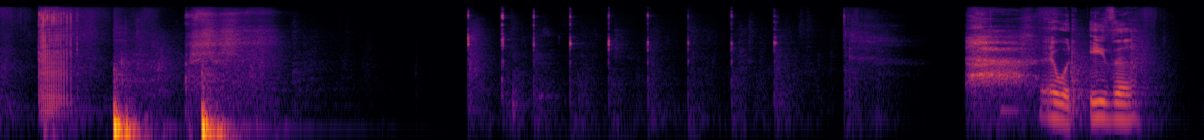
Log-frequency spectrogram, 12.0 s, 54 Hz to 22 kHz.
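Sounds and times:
man sighing heavily: 9.7s - 10.4s.

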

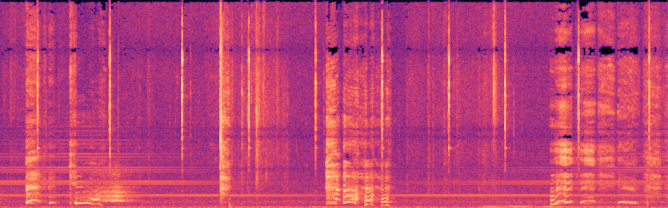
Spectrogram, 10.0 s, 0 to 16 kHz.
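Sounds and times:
low rumble: 7.0s - 10.0s.

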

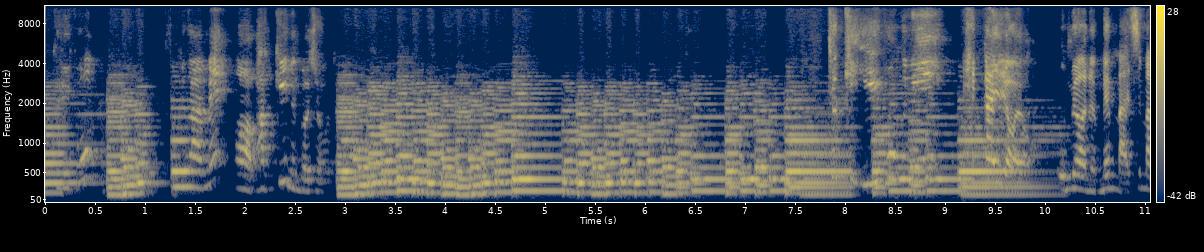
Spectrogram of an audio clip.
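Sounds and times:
piano played briskly: 0.0s - 1.6s, 2.9s - 10.2s.

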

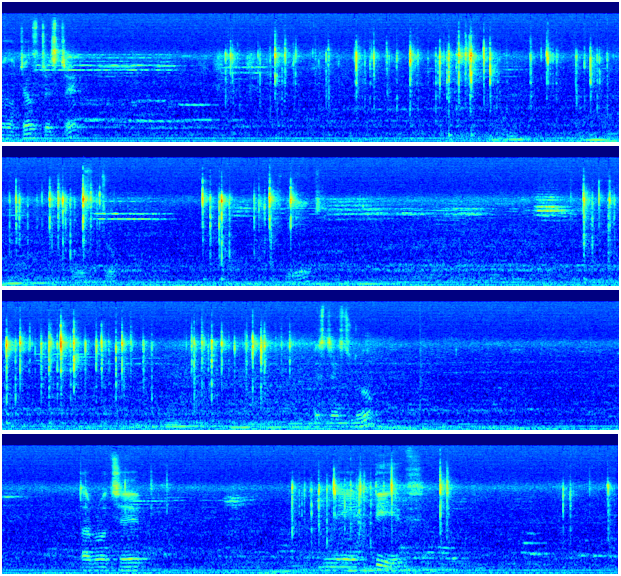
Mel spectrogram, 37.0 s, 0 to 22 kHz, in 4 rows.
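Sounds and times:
steady low hum: 0.0s - 37.0s
computer keyboard typing: 3.2s - 10.9s, 12.2s - 13.8s, 17.8s - 23.0s, 32.1s - 34.6s, 36.2s - 37.0s.

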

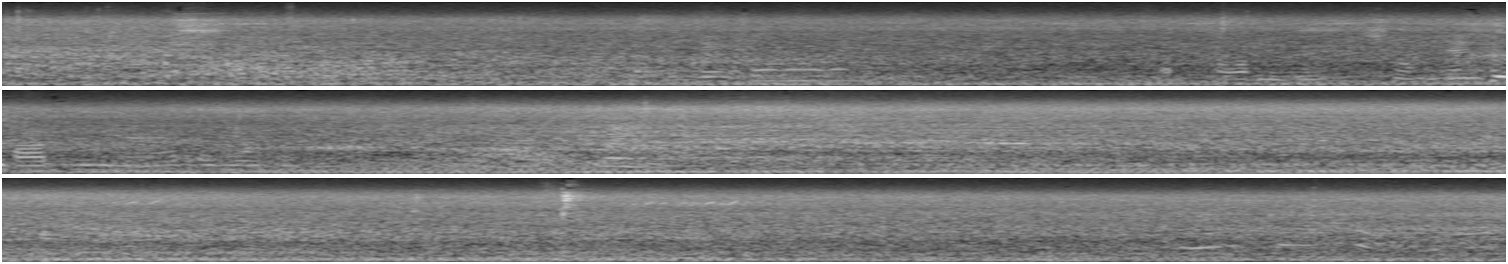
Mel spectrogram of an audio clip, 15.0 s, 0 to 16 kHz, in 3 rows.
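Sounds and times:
low outdoor rumble: 0.0s - 15.0s.

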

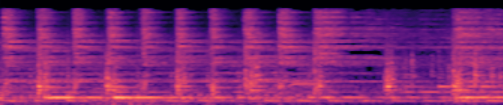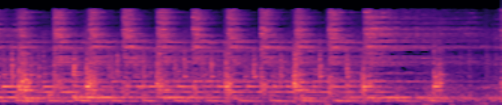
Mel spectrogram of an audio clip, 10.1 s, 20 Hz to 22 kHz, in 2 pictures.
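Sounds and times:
hand cymbals ringing: 0.0s - 10.0s
hand-struck barrel drums: 0.0s - 10.0s.

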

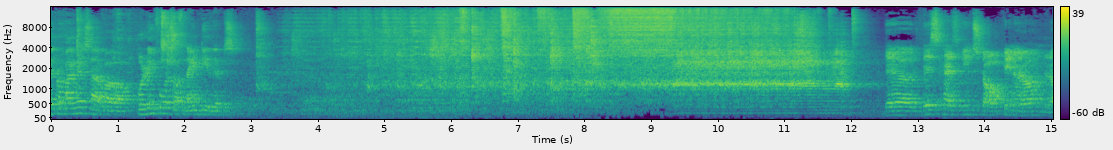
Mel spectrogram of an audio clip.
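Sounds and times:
bicycle wheel whirring: 3.5s - 12.4s.

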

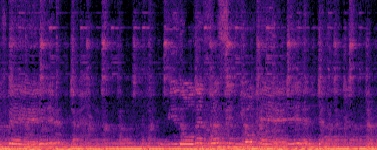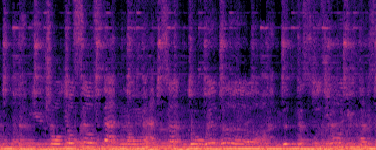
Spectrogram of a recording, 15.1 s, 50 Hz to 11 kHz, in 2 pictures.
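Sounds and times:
woman singing into microphone: 0.0s - 2.6s, 3.2s - 15.0s
guitar: 0.0s - 15.0s
steady low bass: 0.0s - 15.0s.

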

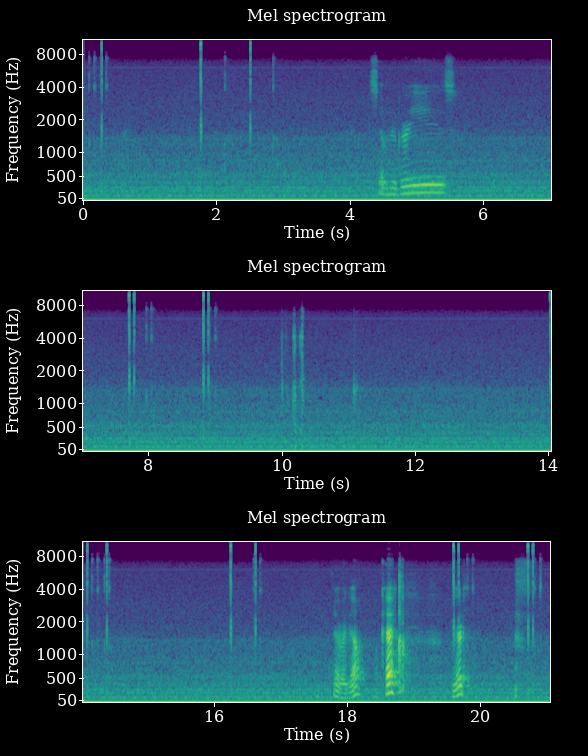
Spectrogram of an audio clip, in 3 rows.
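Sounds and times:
computer mouse clicking: 0.0s - 0.4s, 7.7s - 8.1s, 8.8s - 9.1s, 14.0s - 14.5s, 16.2s - 16.8s, 20.6s - 21.0s
steady low hum: 0.0s - 21.0s.

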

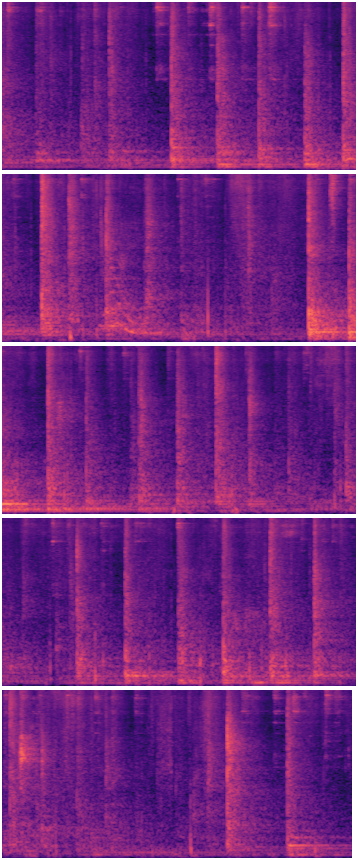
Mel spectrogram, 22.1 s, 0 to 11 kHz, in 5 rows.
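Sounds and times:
footsteps going down stairs: 0.0s - 22.0s.

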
